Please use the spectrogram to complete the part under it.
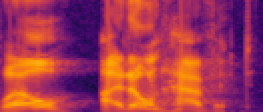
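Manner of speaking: usual speaking voice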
